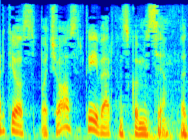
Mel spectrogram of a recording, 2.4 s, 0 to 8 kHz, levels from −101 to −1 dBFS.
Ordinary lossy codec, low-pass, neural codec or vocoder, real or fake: MP3, 32 kbps; 7.2 kHz; none; real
